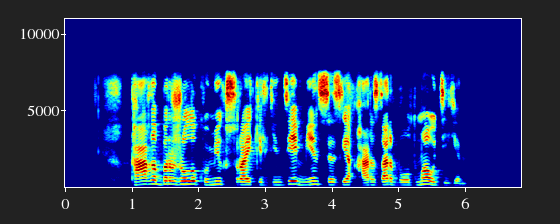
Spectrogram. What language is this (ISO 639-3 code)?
kaz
